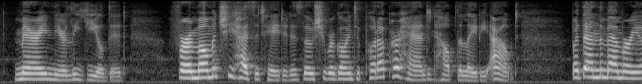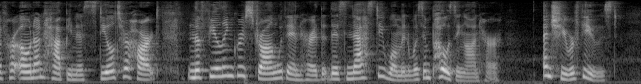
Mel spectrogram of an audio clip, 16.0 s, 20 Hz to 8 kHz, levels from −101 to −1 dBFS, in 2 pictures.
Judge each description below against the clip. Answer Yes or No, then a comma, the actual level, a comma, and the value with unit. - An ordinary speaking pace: Yes, average, 195 wpm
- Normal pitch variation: No, wide, 5.9 semitones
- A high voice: Yes, high, 205 Hz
